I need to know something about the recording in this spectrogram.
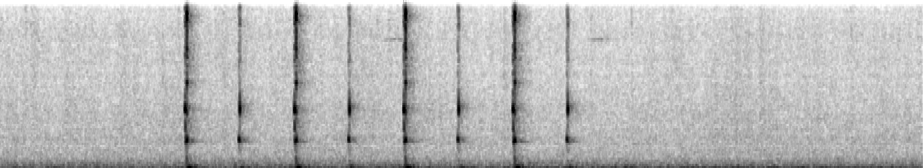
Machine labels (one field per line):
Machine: valve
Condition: normal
